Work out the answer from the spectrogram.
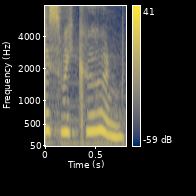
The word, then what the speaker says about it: Suicune: I can say Suicune! Because like Loki, I used to pronounce Suicune as suicide.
